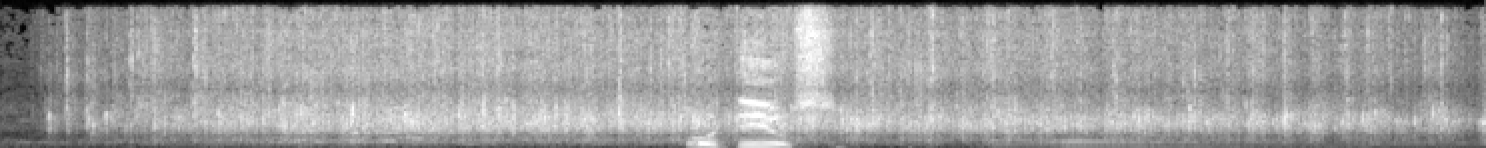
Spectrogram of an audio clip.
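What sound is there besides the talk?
audience applause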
